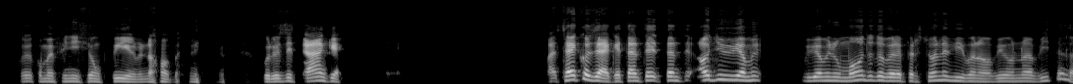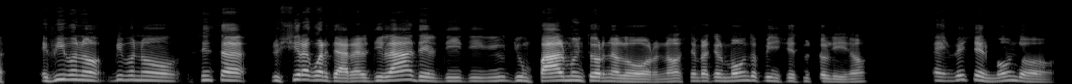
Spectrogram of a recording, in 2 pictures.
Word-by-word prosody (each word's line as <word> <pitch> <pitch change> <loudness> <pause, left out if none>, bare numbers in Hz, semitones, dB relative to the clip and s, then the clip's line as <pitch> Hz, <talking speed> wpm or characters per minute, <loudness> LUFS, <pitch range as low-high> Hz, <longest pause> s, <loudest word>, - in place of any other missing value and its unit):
co 140 +1 -9
come 135 +1 -5
finisce 140 -1 -6
un 135 -3 -3
film, 135 -5 0
no, 125 -1 -2 0.2
belin - - -14 0.6
curiosità 140 +2 +4
anche, 175 -4 +6 0.4
ehm - - -35 1.5
Ma - - -2
sai 200 +3 +9
cos'è? 210 -5 +8
Che 145 - +1
tante 175 +2 +3
tante 185 0 0
oggi 205 +3 +3
viviamo 200 -3 +3
in - - -5 0.4
viviamo 175 +2 0
in 175 - -1
un 170 -2 -3
mondo 195 +3 0
dove 180 -3 +1
le 160 - +2
persone 185 +5 -3
vivono 150 -6 -3
vivono 145 +1 -5
una 145 0 -4
vita 175 - -8 0.3
e 165 - -8
vivono 205 -2 -1
vivono 190 -5 -5
senza 195 -3 0 0.2
riuscire 215 +6 -3
a 220 - +1
guardare 170 -7 +1
al 155 -1 -3
di 180 +3 -5
là 195 +5 +4
del 175 -5 -4
di 160 +1 -9
di 155 +2 -11
un 180 -1 -10
di 170 - -12
un 170 -7 -6
palmo 185 +4 +5
intorno 175 -3 -2
a - - +1
loro 125 -4 -3
no, 135 +4 -5
sembra 165 -1 -5
che 170 - -6
il 165 - -5
mondo 180 +3 -4
finisce 155 -3 -9
tutto 150 -1 -9
lì 125 -4 -8
no, 130 +3 -9 0.6
e 180 -1 -7
invece 205 +5 -7
il 170 -5 -3
mondo 140 - -7
170 Hz, 175 wpm, -24 LUFS, 145-190 Hz, 1.5 s, sai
